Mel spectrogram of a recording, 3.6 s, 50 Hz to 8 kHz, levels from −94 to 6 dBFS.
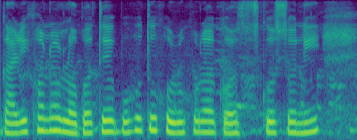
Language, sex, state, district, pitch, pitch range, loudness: Assamese, female, Assam, Sonitpur, 225 Hz, 215-245 Hz, -14 LUFS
